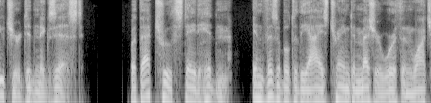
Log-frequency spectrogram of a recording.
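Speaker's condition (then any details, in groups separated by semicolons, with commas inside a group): No condition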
